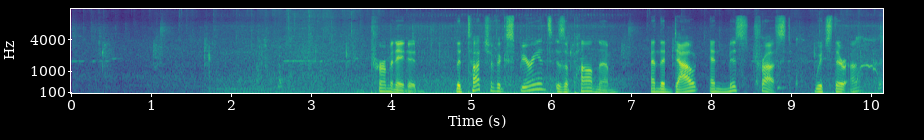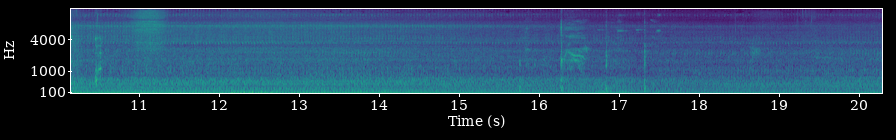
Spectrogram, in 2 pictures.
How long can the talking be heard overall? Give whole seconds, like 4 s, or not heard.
6 s.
